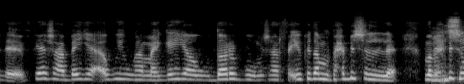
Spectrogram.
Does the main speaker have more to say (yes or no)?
yes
